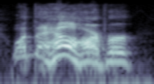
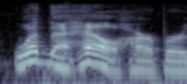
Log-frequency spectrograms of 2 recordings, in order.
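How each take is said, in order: First: It is said fast and intensely, without pause. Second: It is said casually with a small pause.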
